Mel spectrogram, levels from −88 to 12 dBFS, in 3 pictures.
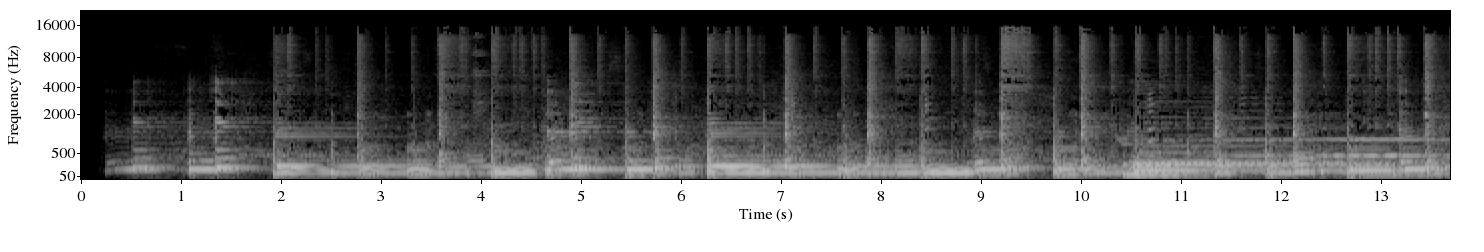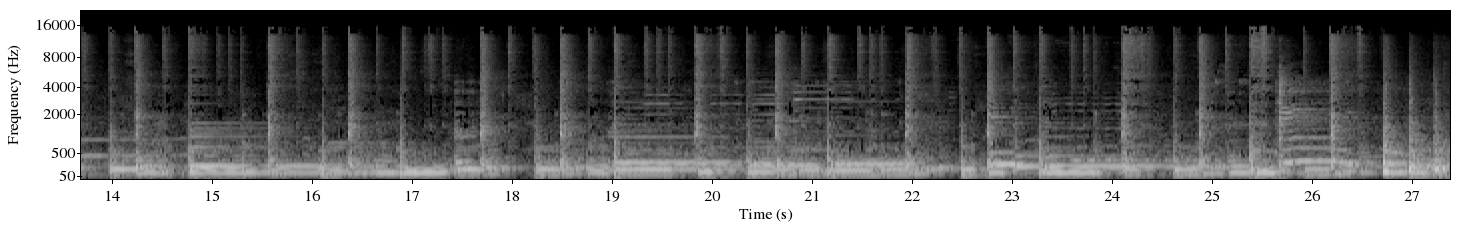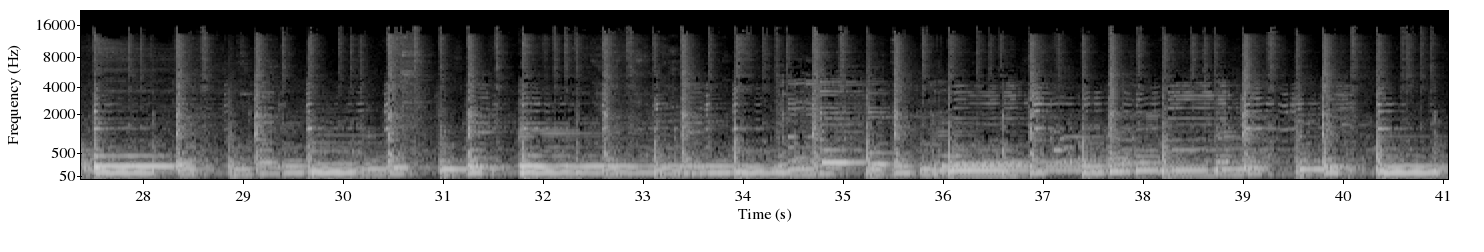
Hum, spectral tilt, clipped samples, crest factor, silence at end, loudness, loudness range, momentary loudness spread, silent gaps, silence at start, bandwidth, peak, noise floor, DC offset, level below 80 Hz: none; -7 dB/octave; under 0.1%; 20 dB; 0 s; -21 LUFS; 6 LU; 9 LU; none; 0.35 s; 16 kHz; 0 dBFS; -41 dBFS; under 0.1%; -38 dBFS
